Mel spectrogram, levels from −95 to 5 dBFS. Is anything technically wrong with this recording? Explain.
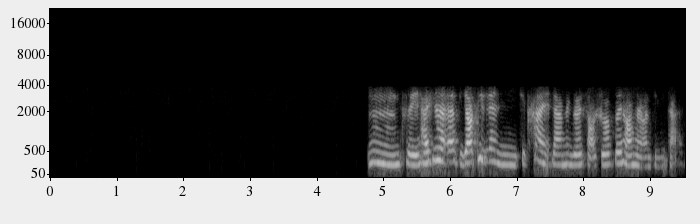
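Yes, there are two problems. Throughout, the speech sounds slightly rough and synthetic, with nothing below 300 Hz or above 3.4 kHz. This is G.729 codec damage, consistent with an 8 kbit/s VoIP link. The codec doesn't send the waveform. It sends a vocal tract filter, a pitch predictor and a few pulses per frame, and the decoder rebuilds an approximation of the speech from those. That rebuilding is what makes it sound artificial.

Four times, the speech briefly turns into a buzzy tone or coloured noise that fades before normal sound returns: 3.97–4.03 s, 5.90–5.98 s, 7.42–7.52 s and 9.19–9.26 s. The gaps last about 60, 30, 60 and 60 ms. This is VoIP packet loss concealed by the speech codec. With packets missing, the decoder keeps extending its last pitch and filter and lowers the gain on each frame. Because each frame depends on the one before it, the speech stays weak or distorted for tens of milliseconds or more after each gap.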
